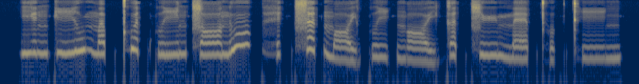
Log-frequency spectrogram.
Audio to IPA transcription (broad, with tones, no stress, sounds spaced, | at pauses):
j ɪ˨ ŋ k iː˨˥ w m ɐ˨˥ p̚ kʷʰ ɐ˥ t̚ kʷ iː˨˧ n t͡s ɔː˧ n uː˥ k̚ h ɪ˨˥ k̚ s ɐ˥ t̚ m ɔː˨˩ j kʷ iː˨ k̚ ŋ ɔː˨˩ j k ɐ˧ t̚ t͡s yː˧ m ɛː˨ p̚ t̪ʰ ʊ˨ k̚ t̪ʰ iː˧ ŋ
